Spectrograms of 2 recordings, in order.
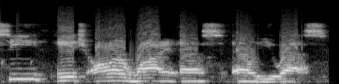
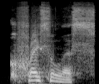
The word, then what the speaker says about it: Chryslus: It's c h r y s l u s. Chrysalis. Chryslus. Chryslus. Yeah, it's like it's almost like Chryslus. Yeah, it's it's it's like a play off of Chrysler, right?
